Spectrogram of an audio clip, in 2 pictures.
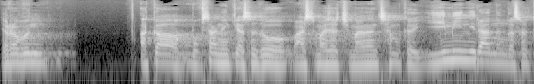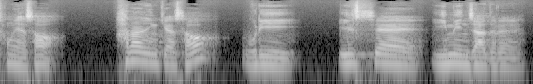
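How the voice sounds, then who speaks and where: A man's voice: mid-range voice, measured pace, fairly bright tone. A middle-aged man giving a sermon to a congregation, searching for words now and then and mixing in English terms. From Korean immigrant family in the United States. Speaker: preacher. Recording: long hall reverb.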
